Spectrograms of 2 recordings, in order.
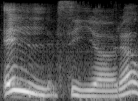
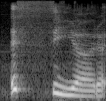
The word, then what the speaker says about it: السيارة: So instead of saying السيارة, we have to say السيارة, even if we are writing the L.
